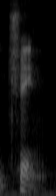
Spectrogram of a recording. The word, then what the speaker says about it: Qing: and then the the king dynasty or the i don't know the pronunciation but q-i-n-g so the yeah i believe that'll be that'll be ching so the qing dynasty ended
